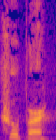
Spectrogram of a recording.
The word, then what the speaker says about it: Cowper: William Cowper, pronounced Cooper, in the 1800s, 1700s possibly, out of England.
